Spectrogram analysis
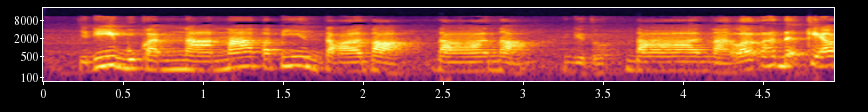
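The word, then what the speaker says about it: ㄷ: Huruf yang selanjutnya ada huruf D, tapi kalau dalam bahasa Korea dia dibacanya da, da. Oke? Gampangnya, kalian kayak ngomong da aja, kayak biasa da, tapi lidah kalian nempel ke gigi. Jadinya kayak kita ngomong ta, ta, ta. Kita ngomong ta gitu kan, ta, ta, ta.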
